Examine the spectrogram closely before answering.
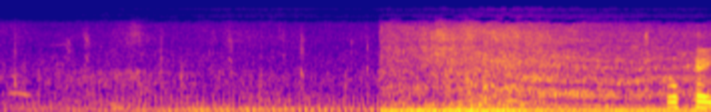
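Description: A car drives past on a wet road.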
